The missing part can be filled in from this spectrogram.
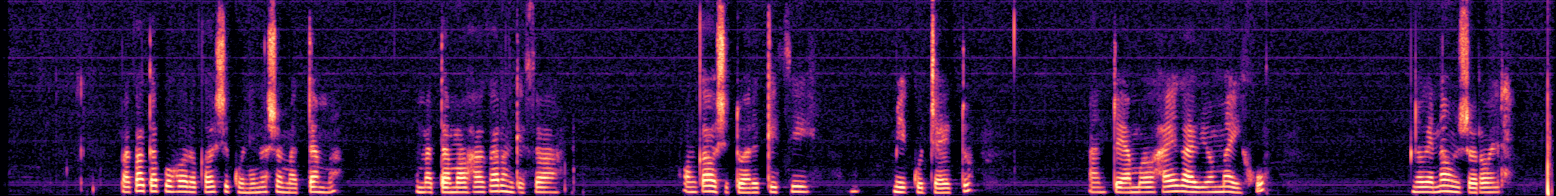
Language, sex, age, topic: Oshiwambo, female, 25-35, agriculture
